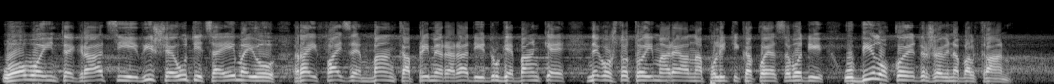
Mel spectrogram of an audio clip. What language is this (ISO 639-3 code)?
srp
